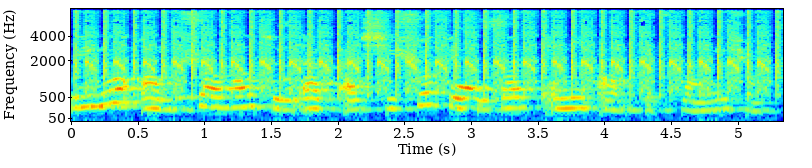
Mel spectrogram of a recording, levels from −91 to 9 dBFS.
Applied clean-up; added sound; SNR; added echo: none; Camera; 4 dB; reverberation time 0.6 s.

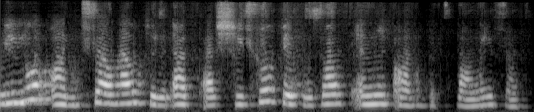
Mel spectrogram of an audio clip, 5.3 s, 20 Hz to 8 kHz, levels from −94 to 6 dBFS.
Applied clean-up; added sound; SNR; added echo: neural mask model DeepFilterNet 3.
